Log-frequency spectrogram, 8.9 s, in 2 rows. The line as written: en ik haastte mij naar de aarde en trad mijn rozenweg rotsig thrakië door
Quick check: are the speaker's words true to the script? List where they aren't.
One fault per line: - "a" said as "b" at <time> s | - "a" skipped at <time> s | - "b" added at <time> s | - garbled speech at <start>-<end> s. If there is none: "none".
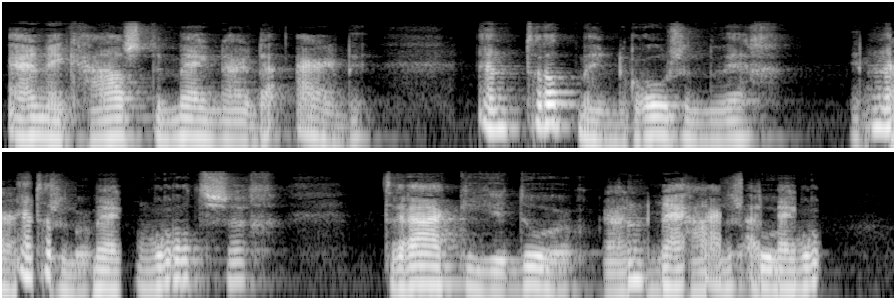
- garbled speech at 4.2-5.1 s
- garbled speech at 7.5-8.6 s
